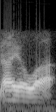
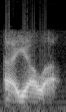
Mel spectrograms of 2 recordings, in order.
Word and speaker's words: Ayala: And I said, "I think it's Ayala." Did I get it right? Or it's actually the Hebrew version, and you've got it exactly right, Ayala. The English American version is Ayala.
